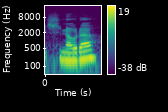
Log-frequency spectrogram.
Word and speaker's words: Shinoda: I never say his last name right. Shinoda, I think is how you pronounce it.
